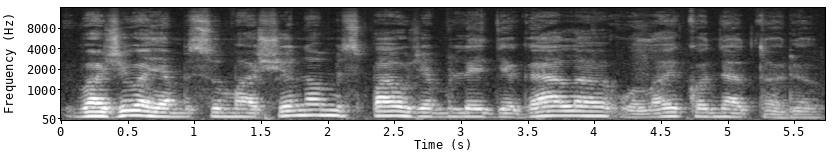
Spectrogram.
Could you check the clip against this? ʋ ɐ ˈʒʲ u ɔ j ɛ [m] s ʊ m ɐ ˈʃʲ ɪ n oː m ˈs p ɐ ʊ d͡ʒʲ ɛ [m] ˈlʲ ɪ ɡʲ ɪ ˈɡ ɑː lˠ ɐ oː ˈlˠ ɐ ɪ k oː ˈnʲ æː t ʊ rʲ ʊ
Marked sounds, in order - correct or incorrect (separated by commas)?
correct, correct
